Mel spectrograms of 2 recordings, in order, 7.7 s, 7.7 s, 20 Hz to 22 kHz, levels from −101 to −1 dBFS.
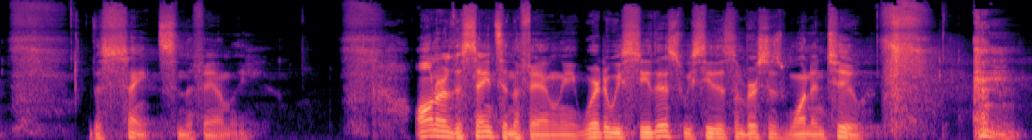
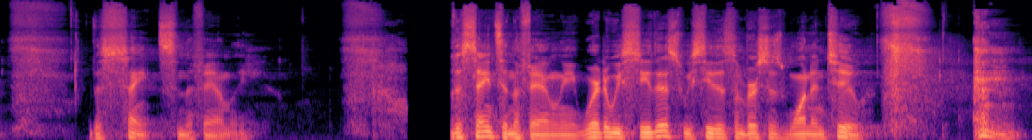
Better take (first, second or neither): first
